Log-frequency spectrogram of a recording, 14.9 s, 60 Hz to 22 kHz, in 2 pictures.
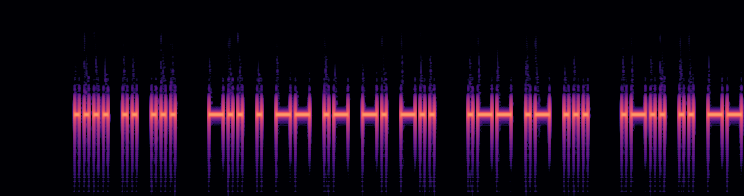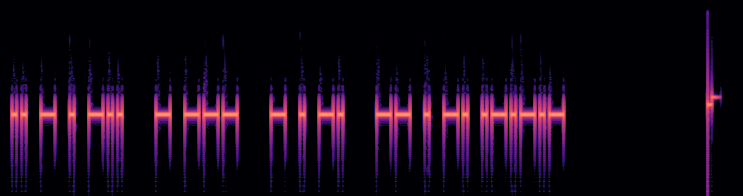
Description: Morse code, heard as a keyed tone, about 25 wpm, 700 Hz. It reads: HIS DEMAND WAS LIMITED TO TEN MEN.
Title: Sentences from Top 1000 Words - Review Part 6 - 25wpm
